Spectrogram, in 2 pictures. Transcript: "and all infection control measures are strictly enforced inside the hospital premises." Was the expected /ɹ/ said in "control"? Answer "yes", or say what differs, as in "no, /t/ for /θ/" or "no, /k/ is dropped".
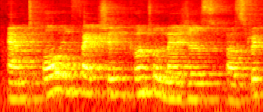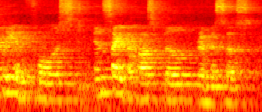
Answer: no, /ɹ/ is dropped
